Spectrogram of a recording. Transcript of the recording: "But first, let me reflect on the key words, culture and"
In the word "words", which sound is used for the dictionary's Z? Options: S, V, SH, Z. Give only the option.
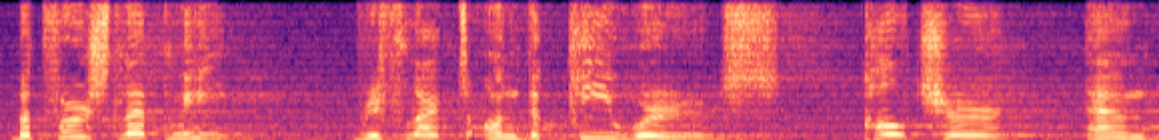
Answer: S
